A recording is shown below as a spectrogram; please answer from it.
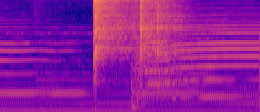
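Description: A resin-coated, hardened plaster piece is dropped from about one meter and lands with a sharp, bright clack, followed by a couple of quick smaller bounces over a steady low hum. The piece stays intact after the drop.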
